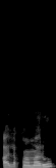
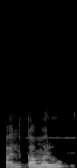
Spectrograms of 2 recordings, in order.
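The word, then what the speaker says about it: القمر: letters में पढ़ेंगे जैसे अल कामरु तो इस प्रोनाउंस को हम अल कामरु इसका क्या हुआ कि अगर हम इसको के साथ ही पढ़ेंगे लिखेंगे भी अल के साथ और पढ़ेंगे भी के साथ सही तो इसको ऊपर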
